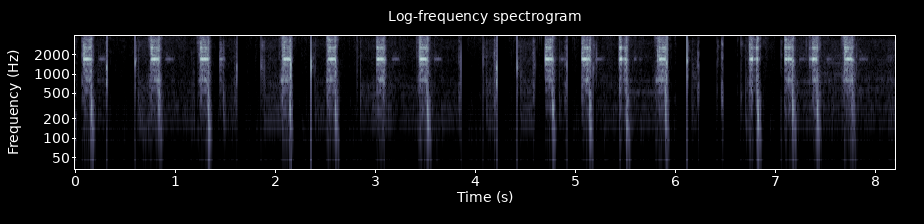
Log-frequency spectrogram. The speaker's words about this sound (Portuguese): Digite o número do seu cartão ou, se preferir e for o titular, digite...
